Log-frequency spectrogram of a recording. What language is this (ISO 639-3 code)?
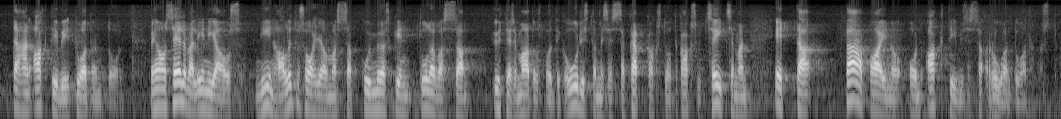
fin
